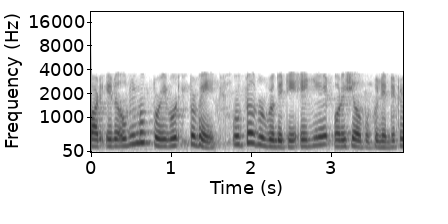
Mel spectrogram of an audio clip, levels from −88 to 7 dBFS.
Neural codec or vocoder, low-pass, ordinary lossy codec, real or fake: autoencoder, 22.05 kHz, a latent of 192 numbers a frame, VITS, trained on one speaker; 3.6 kHz; none; fake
